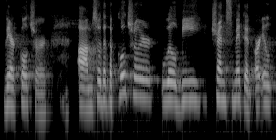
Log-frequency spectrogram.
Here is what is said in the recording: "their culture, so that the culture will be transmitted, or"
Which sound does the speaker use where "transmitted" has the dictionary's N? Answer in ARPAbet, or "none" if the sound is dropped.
N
